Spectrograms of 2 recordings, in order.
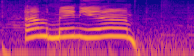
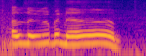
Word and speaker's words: aluminium: Could try saying it like the Americans say it. See See if that rolls off the tongue. Aluminum.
